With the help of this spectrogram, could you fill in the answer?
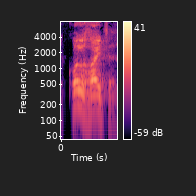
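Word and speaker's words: Koellreutter: Pronunciei certo, Tim? Kollreuter, né?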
